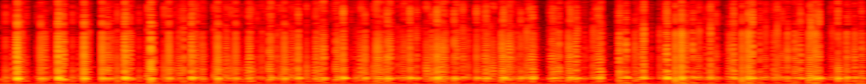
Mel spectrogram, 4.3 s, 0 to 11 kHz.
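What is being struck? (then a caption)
Leather-covered book. A large, solid book with a dark red leather cover is held in the hand and tapped rapidly with the fingertips on the leather. The result is a quick, uneven stream of soft, dull knocks and light scratchy clicks with a low, woody thump around 230 Hz. Each tap dies away almost instantly.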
